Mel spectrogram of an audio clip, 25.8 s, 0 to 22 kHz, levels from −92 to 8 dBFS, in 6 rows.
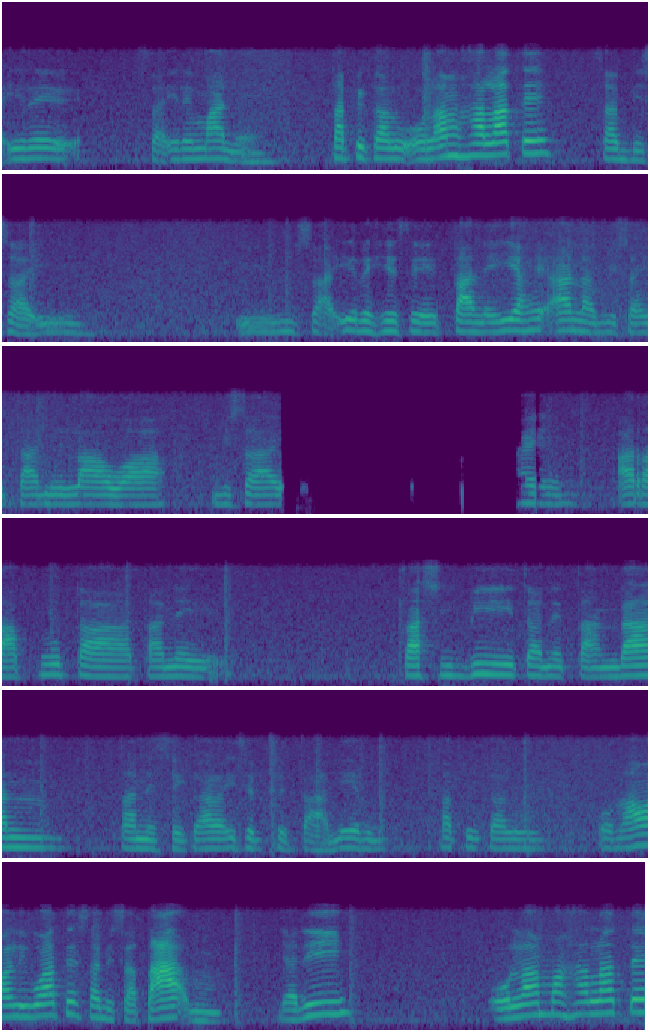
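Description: Speech, and from 10.48 to 12.23 s it gets pulled down in chunks, for about a second and a half in all, dropping by roughly 40 dB at its deepest. That's speech suppressed in double talk, likely from the echo canceller treating this talker as echo while the far side spoke. The sound tops out at 8 kHz, as expected through the call path.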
